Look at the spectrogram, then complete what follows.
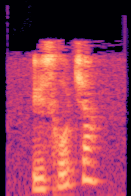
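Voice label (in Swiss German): "usrutsche", Alsatian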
